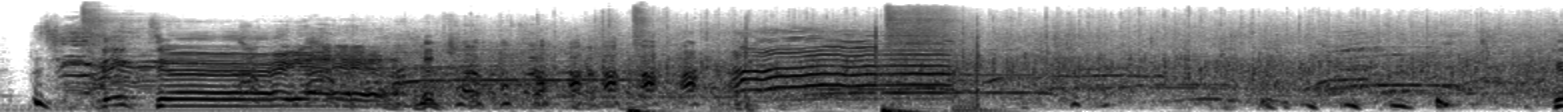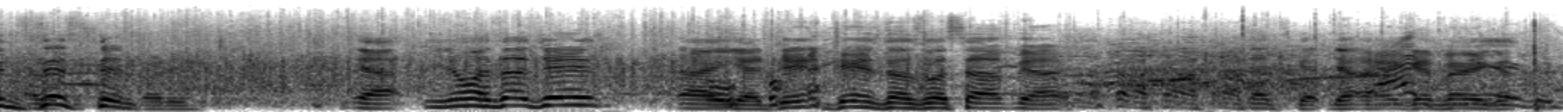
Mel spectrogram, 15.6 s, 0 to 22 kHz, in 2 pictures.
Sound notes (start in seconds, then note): 2.7 laughter; 4.7 cheers and applause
